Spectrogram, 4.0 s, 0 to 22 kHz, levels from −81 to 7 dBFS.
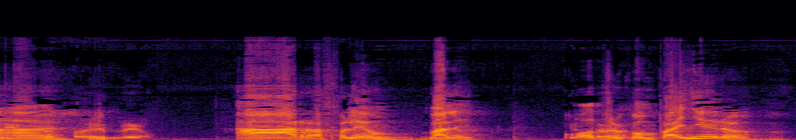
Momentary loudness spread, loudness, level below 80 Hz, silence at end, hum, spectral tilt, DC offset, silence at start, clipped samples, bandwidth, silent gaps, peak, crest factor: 13 LU; -12 LUFS; -46 dBFS; 0.05 s; none; -4 dB/octave; under 0.1%; 0 s; under 0.1%; 16.5 kHz; none; 0 dBFS; 14 dB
